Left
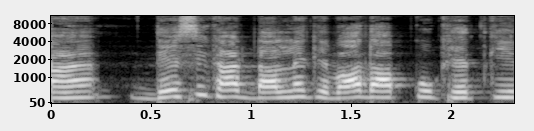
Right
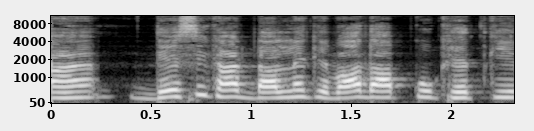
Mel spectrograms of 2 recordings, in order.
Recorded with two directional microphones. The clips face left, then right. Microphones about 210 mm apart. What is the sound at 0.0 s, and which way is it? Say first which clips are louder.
Speech: right 3 dB; 50° right (ahead or behind).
